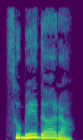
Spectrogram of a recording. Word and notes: ಸುಬೇದಾರ: subēdāra

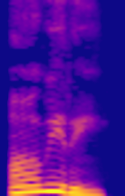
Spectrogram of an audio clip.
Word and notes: ಆವಿರಿ: āviri

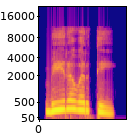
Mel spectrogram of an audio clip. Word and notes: ಬರಾವರ್ದು: barāvardu

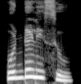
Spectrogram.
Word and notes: ಒಡ್ಡಳಿಸು: Kannada

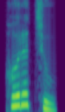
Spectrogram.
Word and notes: ಹೊರಚ್ಚು: horaccu

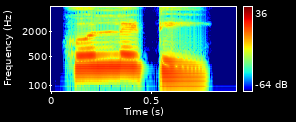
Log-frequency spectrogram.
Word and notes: ಕೊಲ್ಲಟಿ: kollaṭi

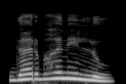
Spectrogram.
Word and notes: ಗರ್ಭನಿಲ್ಲು: Kannada

